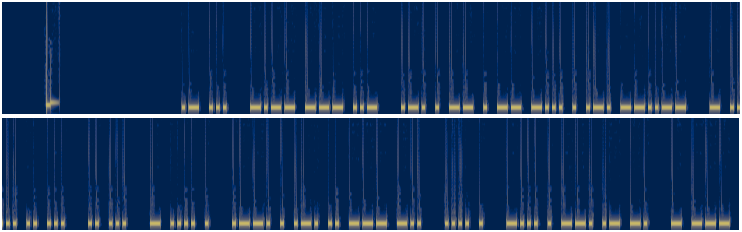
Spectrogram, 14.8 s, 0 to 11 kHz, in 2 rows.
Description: Morse code, heard as a keyed tone, about 36 wpm, 700 Hz. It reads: AS YOU REMEMBER, THIS IS THE PERIOD HE BEGAN TO
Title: Sentences from Top 1000 Words - Review Part 5 - 35wpm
